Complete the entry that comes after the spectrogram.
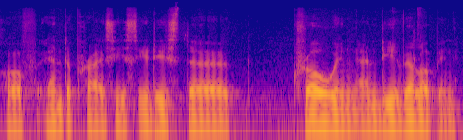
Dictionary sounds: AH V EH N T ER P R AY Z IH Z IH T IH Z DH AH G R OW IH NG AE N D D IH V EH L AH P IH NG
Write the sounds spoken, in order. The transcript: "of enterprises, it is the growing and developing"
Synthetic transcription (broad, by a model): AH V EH N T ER P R AY S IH S IH T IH S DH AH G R OW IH NG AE N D D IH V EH L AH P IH NG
